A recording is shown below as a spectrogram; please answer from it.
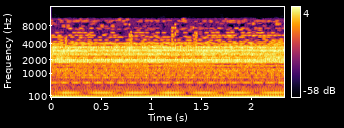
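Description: Steady electrical mains hum in the broadcast audio, with a faint even pulse about three times a second.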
